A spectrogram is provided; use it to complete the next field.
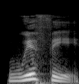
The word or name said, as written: withee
